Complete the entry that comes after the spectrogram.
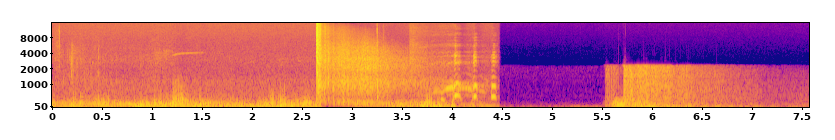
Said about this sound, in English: for the next test, we'll do this gold Desert Eagle 50 AE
